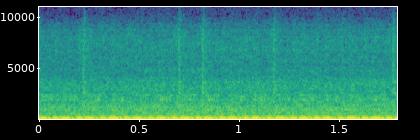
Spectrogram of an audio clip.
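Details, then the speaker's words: 2020 Ford Mustang GT V8, new, tick first heard around 1,000 miles: faint, irregular light metallic ticks over a steady idle; the owner calls it a scary noise, cause not yet known. "a weird sound you know I'm not quite sure what that is I mean I think I see it it's quite evident that I have that noise it's it's really a scary noise"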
